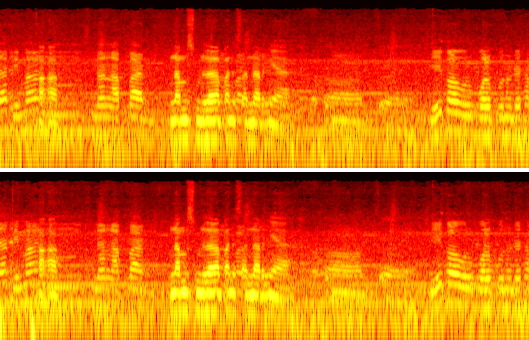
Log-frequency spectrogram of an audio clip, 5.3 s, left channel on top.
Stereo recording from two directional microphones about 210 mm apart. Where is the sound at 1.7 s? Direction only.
5° right (ahead or behind).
